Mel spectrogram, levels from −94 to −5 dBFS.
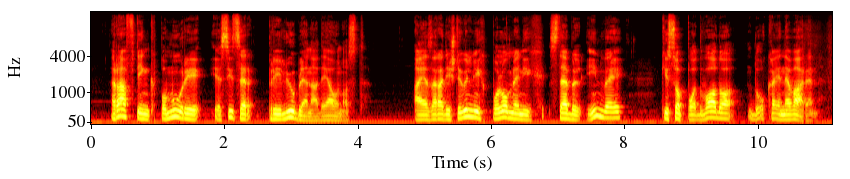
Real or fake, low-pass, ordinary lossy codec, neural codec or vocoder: real; 14.4 kHz; none; none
